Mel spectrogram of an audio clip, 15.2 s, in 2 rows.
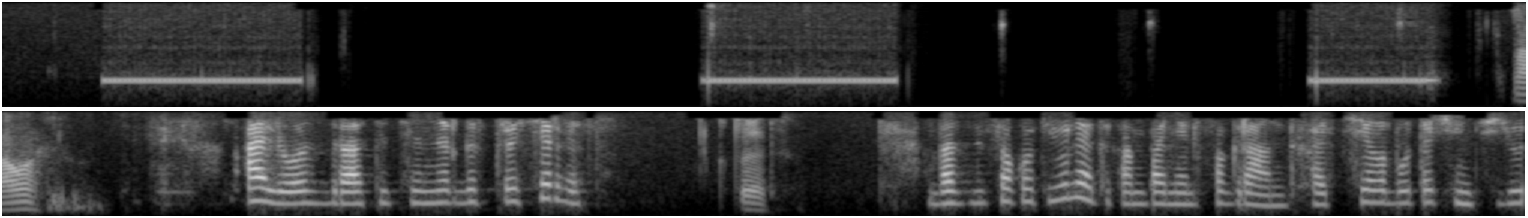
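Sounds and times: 
telephone ringback tone while on hold: 0:00.5 - 0:01.6, 0:03.5 - 0:04.6, 0:06.6 - 0:07.2
speech: 0:07.6 - 0:08.2, 0:08.9 - 0:10.7, 0:11.3 - 0:11.6, 0:12.2 - 0:15.2.

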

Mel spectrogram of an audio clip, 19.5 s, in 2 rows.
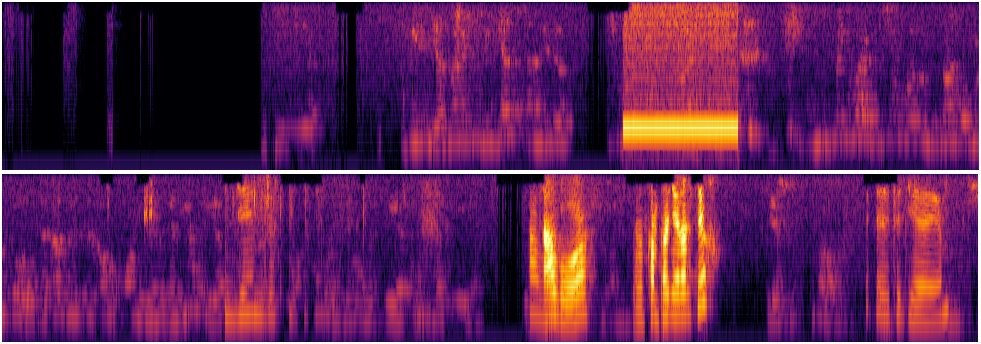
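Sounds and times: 
speech: 0:04.0 - 0:06.5, 0:09.6 - 0:19.4
telephone keypad tone dialing a company's extension line: 0:06.2 - 0:07.4.

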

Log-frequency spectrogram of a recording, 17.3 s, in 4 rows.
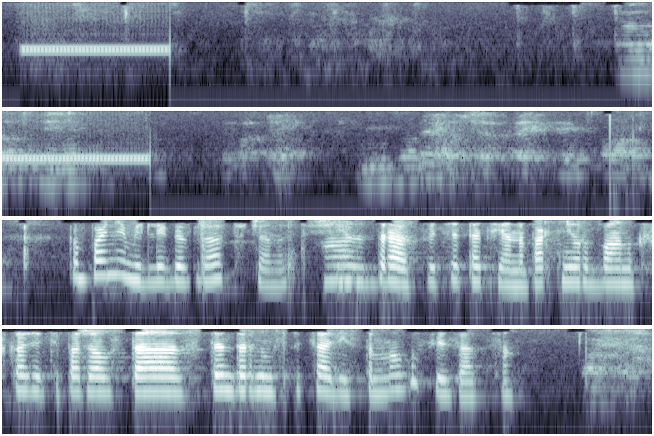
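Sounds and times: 
telephone ringback tone while on hold: 0:00.1 - 0:01.2, 0:04.4 - 0:05.4
speech: 0:09.2 - 0:16.6.

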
